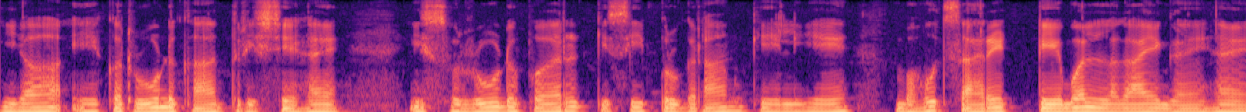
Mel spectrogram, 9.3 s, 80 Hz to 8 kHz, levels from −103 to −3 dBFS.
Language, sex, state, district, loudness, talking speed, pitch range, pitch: Hindi, male, Jharkhand, Palamu, -19 LUFS, 120 wpm, 100-110 Hz, 100 Hz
